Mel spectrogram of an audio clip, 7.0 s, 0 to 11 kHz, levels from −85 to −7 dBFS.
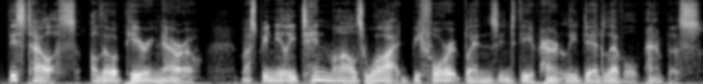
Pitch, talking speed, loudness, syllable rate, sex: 120 Hz, 170 wpm, -19 LUFS, 5.5 syllables/s, male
